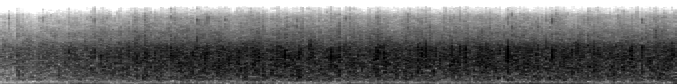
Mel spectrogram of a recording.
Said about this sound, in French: Rebelote, des applaudissements dithyrambiques.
